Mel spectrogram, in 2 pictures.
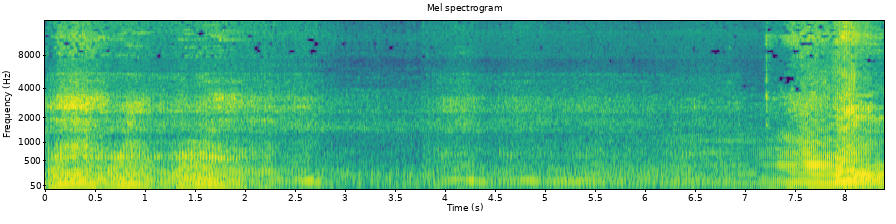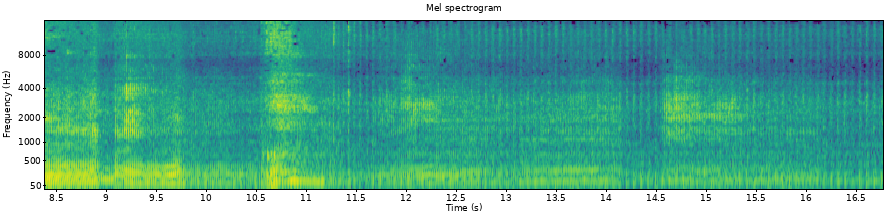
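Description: Quad bike engines drone and rev close by.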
